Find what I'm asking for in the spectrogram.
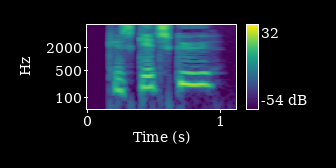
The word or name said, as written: kasketskygge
